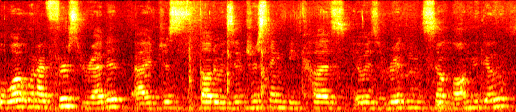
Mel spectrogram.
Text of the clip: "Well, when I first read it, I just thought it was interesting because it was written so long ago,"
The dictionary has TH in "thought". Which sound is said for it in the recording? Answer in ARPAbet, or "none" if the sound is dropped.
TH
